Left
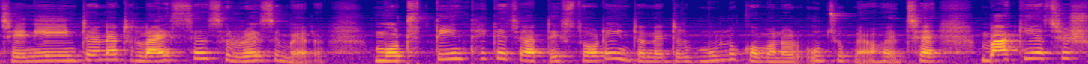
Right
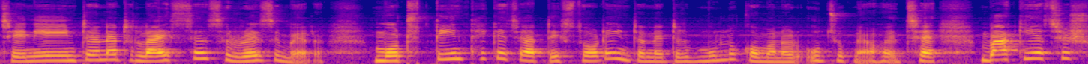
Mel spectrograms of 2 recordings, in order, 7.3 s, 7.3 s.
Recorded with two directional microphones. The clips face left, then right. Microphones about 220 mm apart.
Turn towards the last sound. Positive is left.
turn(degrees=-15)  # may be behind; listen again after turning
